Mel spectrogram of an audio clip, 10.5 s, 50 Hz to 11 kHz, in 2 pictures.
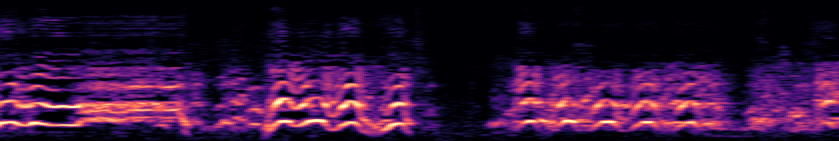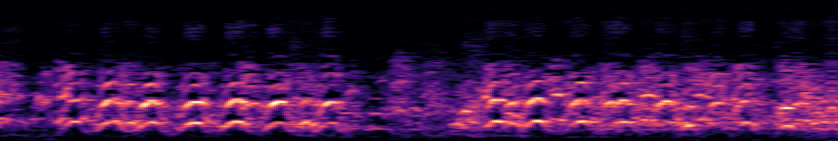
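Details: Dogs kept at a Nonsan meat farm cum puppy mill in South Korea, January 2017, one of about 150 mixed-breed animals; continuous high wavering whines, yelps and howls, overlapping and rising and falling in pitch, with a short pause near three seconds.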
